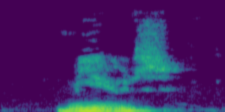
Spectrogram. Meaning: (noun) 1. An alley where there are stables; a narrow passage; a confined place 2. A place where birds of prey are housed 3. plural of mew; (verb) third-person singular simple present indicative of mew
- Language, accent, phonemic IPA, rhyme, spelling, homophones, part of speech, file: English, Southern England, /mjuːz/, -uːz, mews, muse, noun / verb, LL-Q1860 (eng)-mews.wav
